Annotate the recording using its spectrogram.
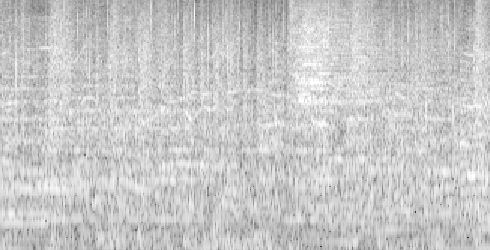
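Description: Loud music with a steady beat.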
